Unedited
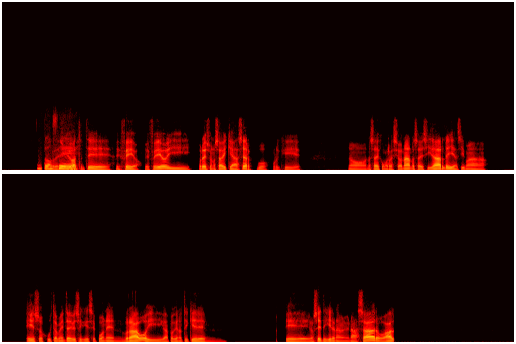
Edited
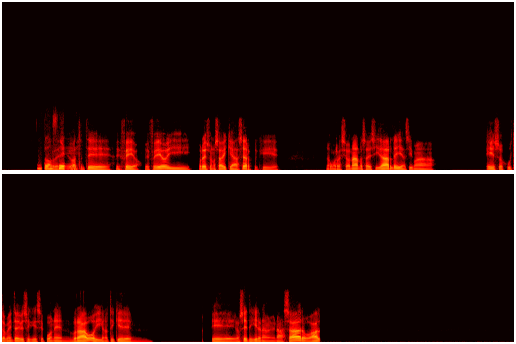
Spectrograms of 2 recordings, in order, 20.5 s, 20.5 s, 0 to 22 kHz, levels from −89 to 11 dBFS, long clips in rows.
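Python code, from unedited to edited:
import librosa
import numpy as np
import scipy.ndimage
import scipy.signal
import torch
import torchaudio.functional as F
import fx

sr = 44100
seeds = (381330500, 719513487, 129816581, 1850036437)

y = fx.edit(x, sr, fx.fade_in_from(start_s=1.25, length_s=0.3, curve='qua', floor_db=-23.0),
    fx.cut(start_s=5.06, length_s=0.44),
    fx.cut(start_s=6.99, length_s=0.6),
    fx.cut(start_s=13.29, length_s=0.44), tone=tone)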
